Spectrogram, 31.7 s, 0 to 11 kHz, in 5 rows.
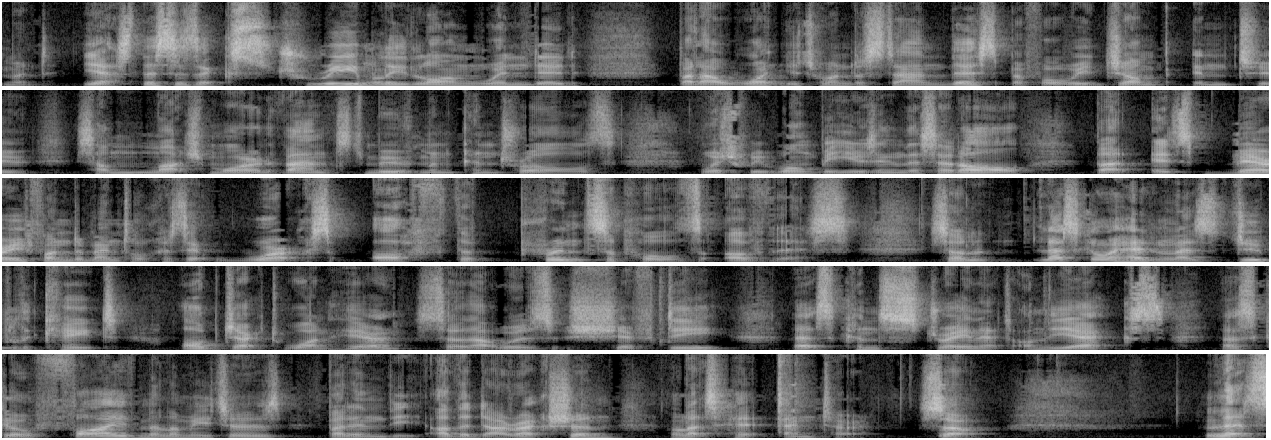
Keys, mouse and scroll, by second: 21.7 middle click, 22.2 shift+d, 24.2 x, 25.6 5, 27.7 -, 29.2 Return.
